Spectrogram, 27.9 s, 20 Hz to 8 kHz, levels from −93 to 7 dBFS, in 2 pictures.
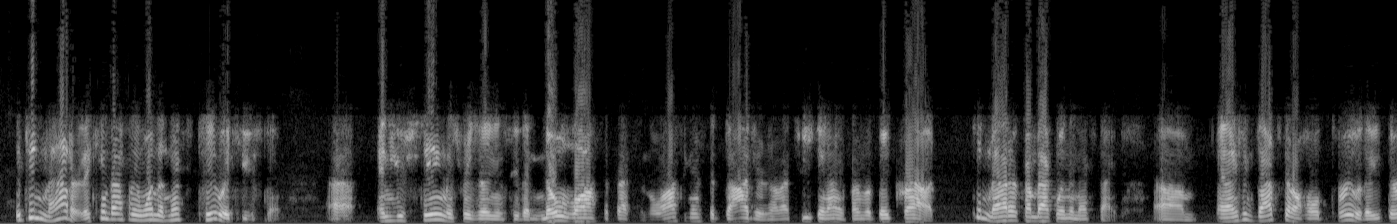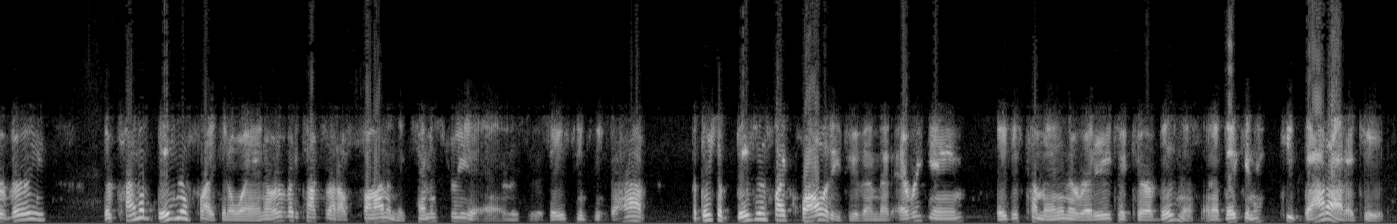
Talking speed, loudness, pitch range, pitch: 245 wpm, -23 LUFS, 110-160 Hz, 125 Hz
